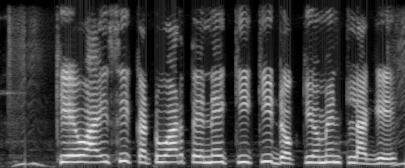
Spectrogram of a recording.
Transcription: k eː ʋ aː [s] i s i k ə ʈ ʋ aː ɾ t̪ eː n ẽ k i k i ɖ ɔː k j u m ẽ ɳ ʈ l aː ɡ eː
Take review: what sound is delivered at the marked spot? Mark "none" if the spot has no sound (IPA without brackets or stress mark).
none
